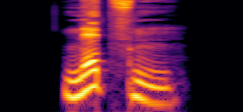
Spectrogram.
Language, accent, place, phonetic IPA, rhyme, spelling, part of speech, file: German, Germany, Berlin, [ˈnɛt͡sn̩], -ɛt͡sn̩, Netzen, noun, De-Netzen.ogg
- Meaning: dative plural of Netz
